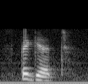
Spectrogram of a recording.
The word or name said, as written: spigot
